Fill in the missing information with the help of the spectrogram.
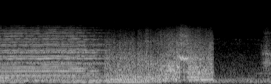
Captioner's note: brakes screeching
